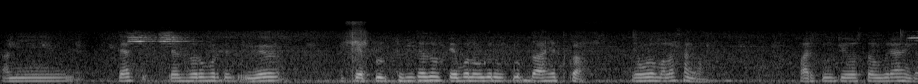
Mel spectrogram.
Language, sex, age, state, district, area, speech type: Marathi, male, 45-60, Maharashtra, Akola, rural, spontaneous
